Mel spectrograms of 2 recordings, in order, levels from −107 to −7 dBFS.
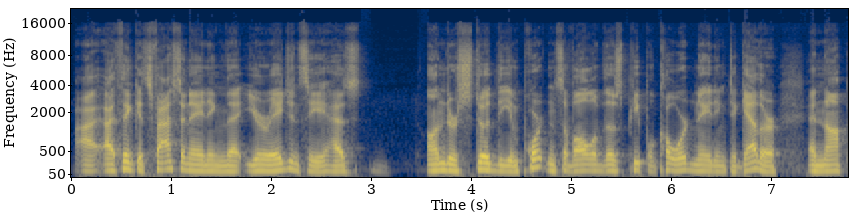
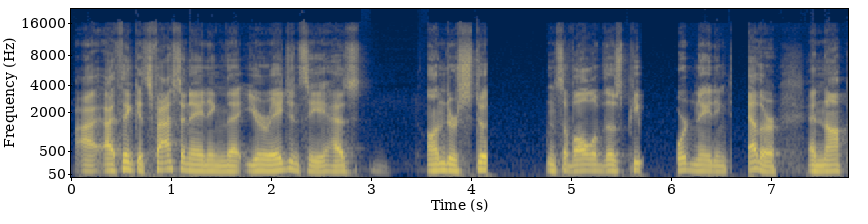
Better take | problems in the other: first | audio cutting out; at 4 s for 0.5 s, at 5.5 s and at 6.5 s

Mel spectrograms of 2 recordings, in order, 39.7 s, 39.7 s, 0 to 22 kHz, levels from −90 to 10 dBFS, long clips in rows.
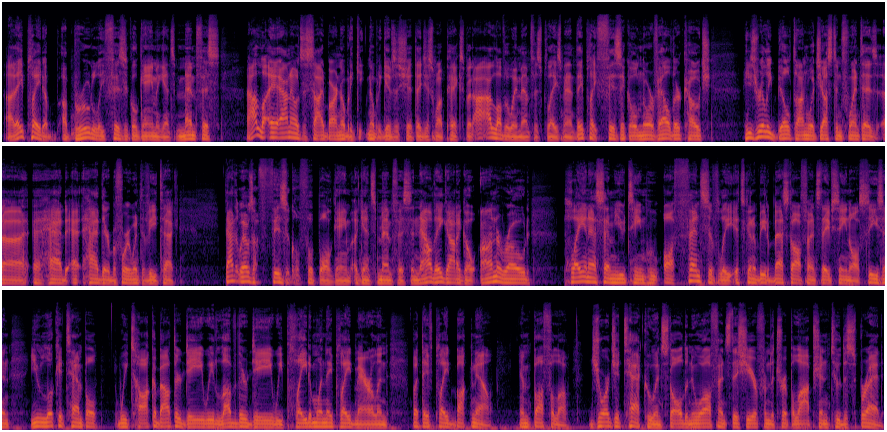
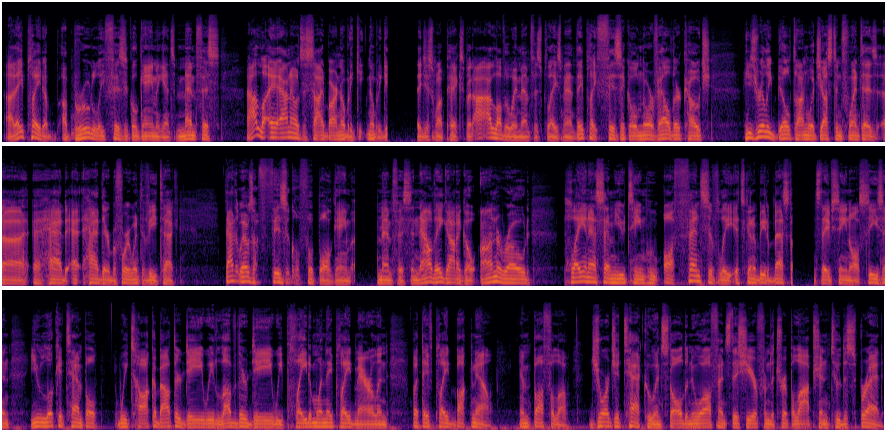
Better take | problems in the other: first | audio cutting out; at 6 s, at 19 s and at 25 s

